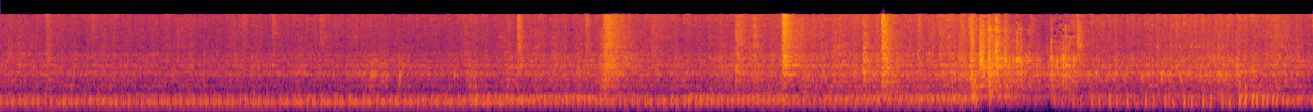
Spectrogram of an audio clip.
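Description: ATV engine running steadily at low speed, with a few sharp clacks about three and five seconds in.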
